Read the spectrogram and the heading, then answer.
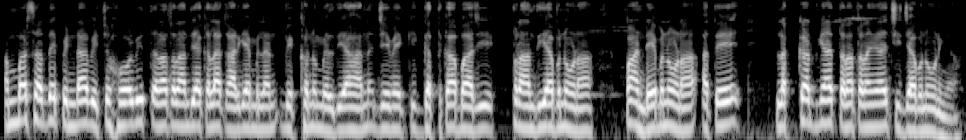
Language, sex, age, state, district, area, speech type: Punjabi, male, 18-30, Punjab, Amritsar, urban, spontaneous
